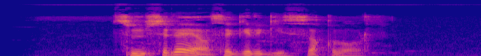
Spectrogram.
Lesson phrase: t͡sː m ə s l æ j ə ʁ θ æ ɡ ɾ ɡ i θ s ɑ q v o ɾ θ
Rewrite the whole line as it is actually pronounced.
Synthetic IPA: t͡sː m ə s l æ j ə ʁ θ æ ɡ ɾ ɡ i θ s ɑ q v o ɾ θ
